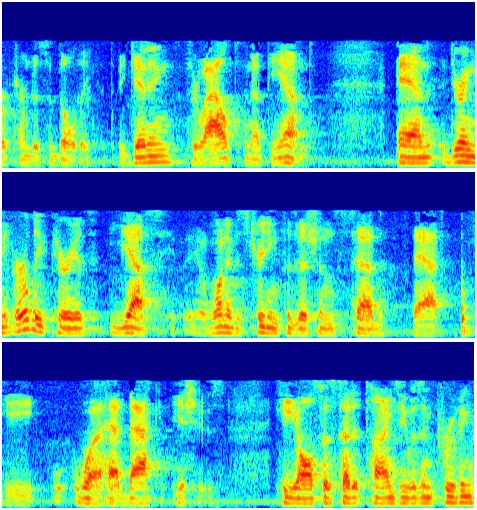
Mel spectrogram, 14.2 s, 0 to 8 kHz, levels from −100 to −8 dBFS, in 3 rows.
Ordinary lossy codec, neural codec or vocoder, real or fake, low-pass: AAC, 16 kbps; none; real; 7.2 kHz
